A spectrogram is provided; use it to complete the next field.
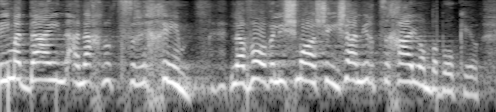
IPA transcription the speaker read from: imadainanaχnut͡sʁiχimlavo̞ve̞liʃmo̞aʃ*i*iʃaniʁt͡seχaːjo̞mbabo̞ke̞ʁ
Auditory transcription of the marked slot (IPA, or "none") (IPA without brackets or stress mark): e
